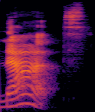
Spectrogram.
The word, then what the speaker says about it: gnats: Oh my goodness, there are some gnats flying around the boy's head. How do we spell gnats? Did you get with the silent G in the front?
